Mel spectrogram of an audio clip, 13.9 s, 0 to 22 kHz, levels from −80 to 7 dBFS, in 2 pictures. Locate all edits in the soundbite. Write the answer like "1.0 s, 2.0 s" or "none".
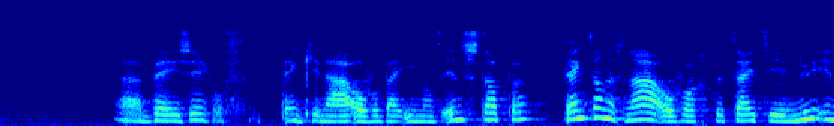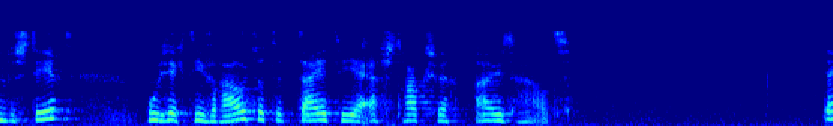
2.3 s, 4.6 s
